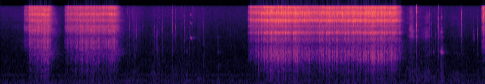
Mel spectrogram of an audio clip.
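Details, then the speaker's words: Bursts of loud hissing spray, two short and one about three seconds long: liquid nitrogen cryotherapy freezing precancerous actinic keratoses on an adult woman's hand, second freeze round. "now we're gonna hit them all second time starting with this one"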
